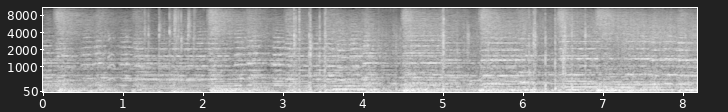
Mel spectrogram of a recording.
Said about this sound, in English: Ooh, fireworks!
